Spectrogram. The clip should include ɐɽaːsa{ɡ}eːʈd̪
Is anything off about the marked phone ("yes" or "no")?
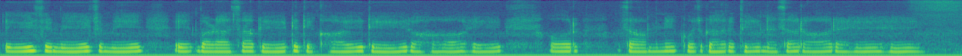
no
